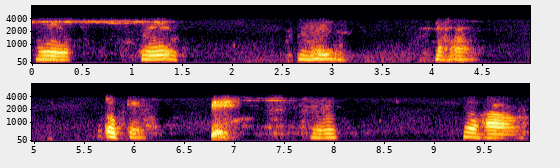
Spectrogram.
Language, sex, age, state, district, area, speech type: Sindhi, female, 30-45, Gujarat, Junagadh, urban, conversation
